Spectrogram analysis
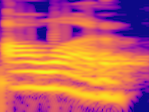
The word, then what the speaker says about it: hour: দেখো আওয়ার বানান HOUR, মানে সময় বা ঘন্টা আমরা যেটাকে বলি। অ্যান আওয়ার HOUR, এটা কিন্তু পিওর কনসোনেন্ট, কারণ এইচ একটা কনসোনেন্ট, কিন্তু এইচ এর উচ্চারণটা হচ্ছে অ এর মতন।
